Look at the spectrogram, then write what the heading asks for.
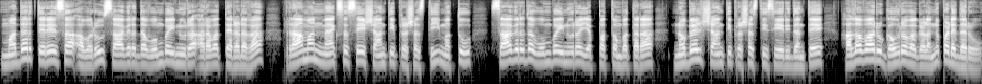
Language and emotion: Kannada, neutral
